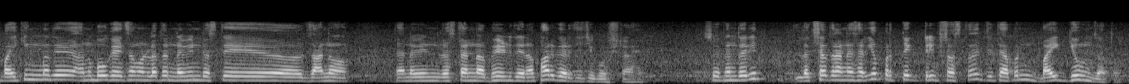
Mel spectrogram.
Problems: constant background noise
